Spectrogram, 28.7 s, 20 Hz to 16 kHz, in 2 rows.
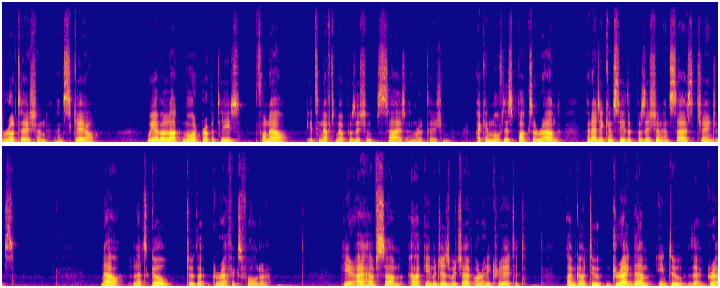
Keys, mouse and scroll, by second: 4.0-4.3 scroll down 2, 11.2-13.5 drag, 16.7 ctrl+z, 18.5 ctrl+s, 19.3 click, 19.6 click, 20.0 alt+Tab, 20.2 alt+Tab, 21.5 click, 22.4 click, 22.9 click, 23.4 click, 23.9 click, 24.4 click, 25.8 shift+click, 26.8-28.6 shift+drag.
